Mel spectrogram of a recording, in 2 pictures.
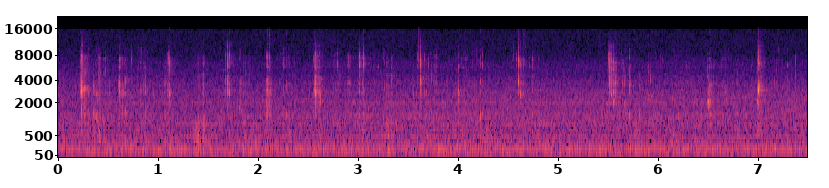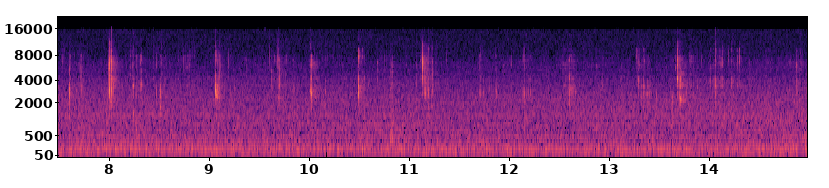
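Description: Close-up chewing of crispy crumb-coated fried fish, with irregular sharp crunches and mouth clicks about once or twice a second over a steady low hiss.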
